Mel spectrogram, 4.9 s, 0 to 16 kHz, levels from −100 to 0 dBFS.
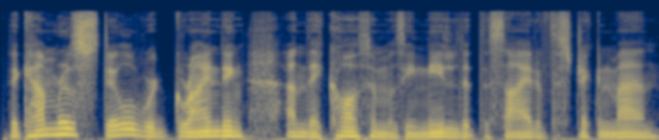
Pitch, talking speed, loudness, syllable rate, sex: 105 Hz, 230 wpm, -19 LUFS, 5.5 syllables/s, male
